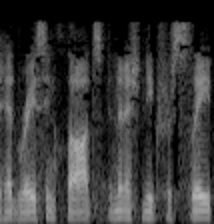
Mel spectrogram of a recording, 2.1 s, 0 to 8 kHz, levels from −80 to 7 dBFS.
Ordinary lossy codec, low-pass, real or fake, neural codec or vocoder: MP3, 24 kbps; 7.2 kHz; fake; codec, 16 kHz, 1 kbps, FunCodec, trained on LibriTTS, 50 frames a second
